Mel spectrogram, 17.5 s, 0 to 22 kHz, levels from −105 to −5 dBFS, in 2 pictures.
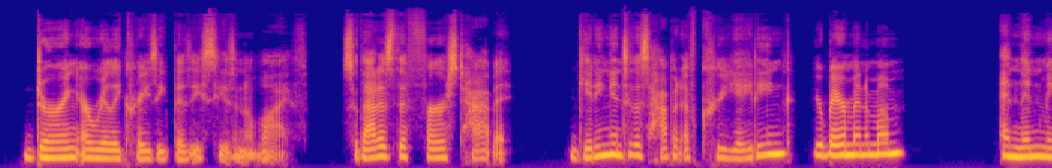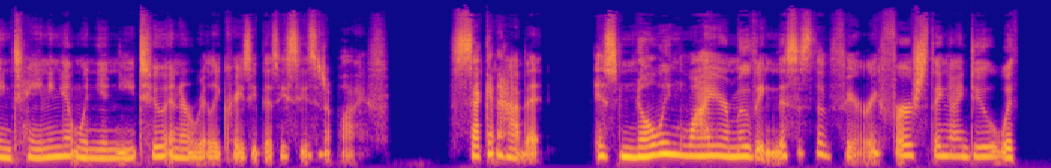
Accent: American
